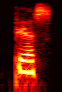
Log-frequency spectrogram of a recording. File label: "pierce", Indian; Dictionary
